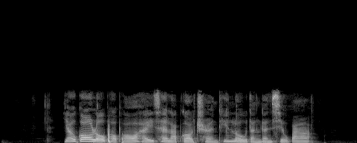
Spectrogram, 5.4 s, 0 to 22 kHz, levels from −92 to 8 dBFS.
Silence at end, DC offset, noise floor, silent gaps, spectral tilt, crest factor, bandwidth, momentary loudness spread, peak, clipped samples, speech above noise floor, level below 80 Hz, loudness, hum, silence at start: 0.7 s; under 0.1%; -80 dBFS; none; -4.5 dB/octave; 22 dB; 8.4 kHz; 11 LU; -2 dBFS; under 0.1%; 58 dB; -58 dBFS; -22 LUFS; none; 0.95 s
